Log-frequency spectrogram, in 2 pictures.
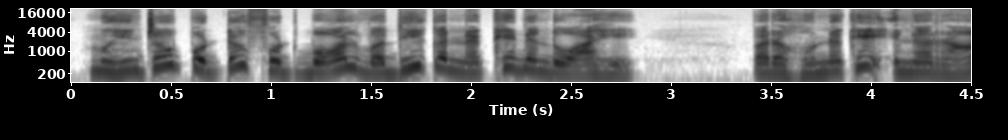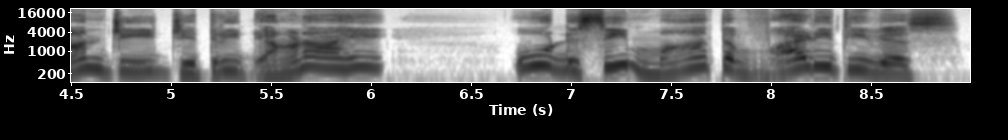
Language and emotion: Sindhi, surprised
